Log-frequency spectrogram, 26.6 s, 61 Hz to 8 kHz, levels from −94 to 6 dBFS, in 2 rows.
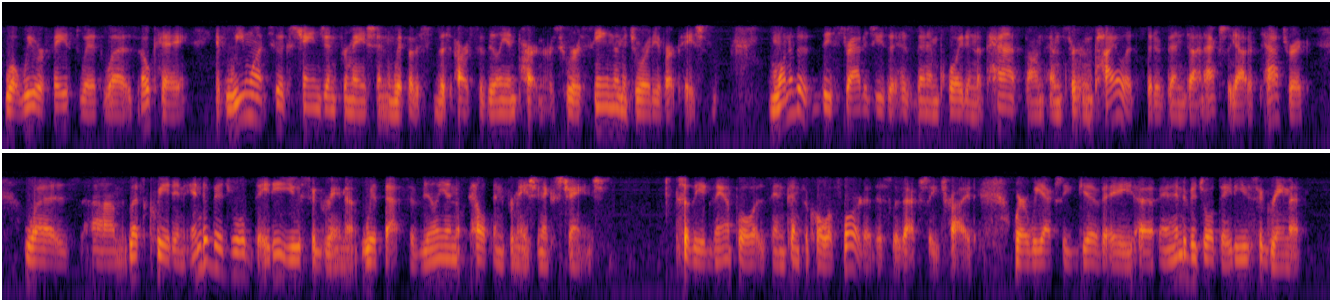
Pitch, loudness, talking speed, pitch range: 120 Hz, -31 LUFS, 200 wpm, 105-145 Hz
